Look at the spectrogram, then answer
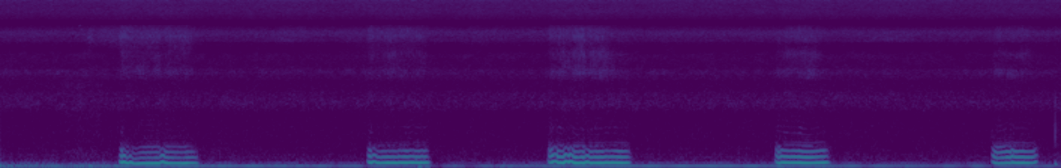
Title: Snoring cat | cat dreaming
